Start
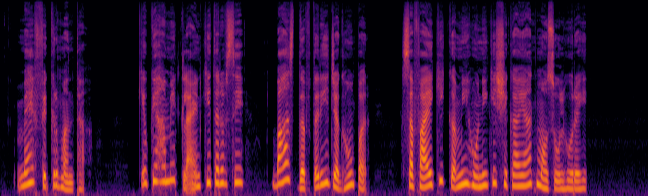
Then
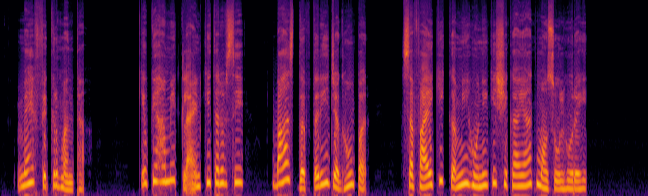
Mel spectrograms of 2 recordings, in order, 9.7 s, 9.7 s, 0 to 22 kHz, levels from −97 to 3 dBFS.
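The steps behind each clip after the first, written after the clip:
leveller curve on the samples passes 2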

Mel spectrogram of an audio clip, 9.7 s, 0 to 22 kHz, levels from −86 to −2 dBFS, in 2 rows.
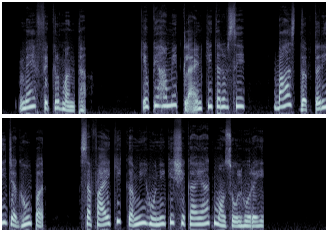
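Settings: downward compressor, threshold −21 dBFS, peak gain reduction 9 dB
high-shelf EQ 2,600 Hz −9 dB
level +3 dB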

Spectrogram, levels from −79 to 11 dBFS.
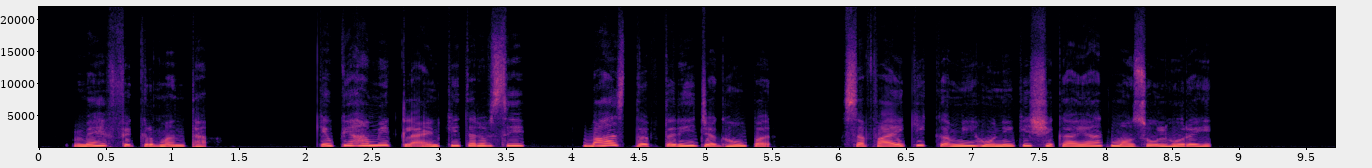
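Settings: brickwall limiter −15.5 dBFS, peak gain reduction 6 dB
level +2.5 dB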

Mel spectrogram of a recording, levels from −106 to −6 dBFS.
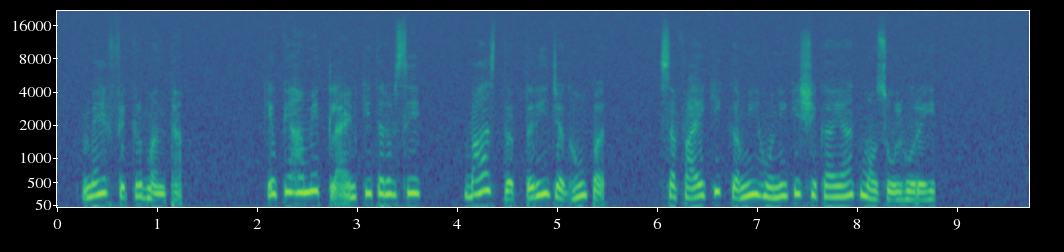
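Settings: phaser with its sweep stopped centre 340 Hz, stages 4
bit-depth reduction 8 bits, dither triangular
level −5.5 dB

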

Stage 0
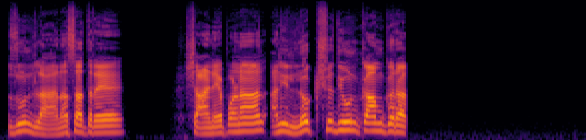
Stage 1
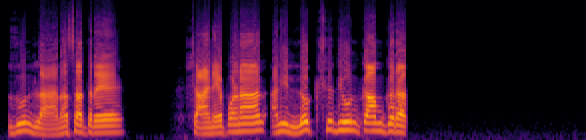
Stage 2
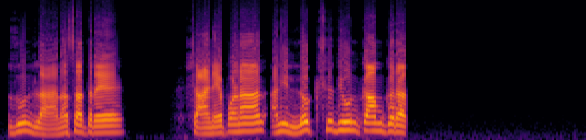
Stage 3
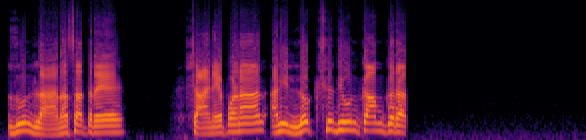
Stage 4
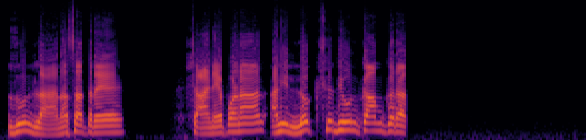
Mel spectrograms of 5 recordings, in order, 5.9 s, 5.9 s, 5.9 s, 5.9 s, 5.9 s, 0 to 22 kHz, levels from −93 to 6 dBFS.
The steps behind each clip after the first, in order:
adaptive Wiener filter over 15 samples; level +3 dB
dynamic equaliser 9,900 Hz, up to −4 dB, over −44 dBFS, Q 1.6
downward compressor 6 to 1, threshold −23 dBFS, peak gain reduction 13.5 dB; level +5.5 dB
shaped tremolo saw down 1.5 Hz, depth 35%; level −7.5 dB

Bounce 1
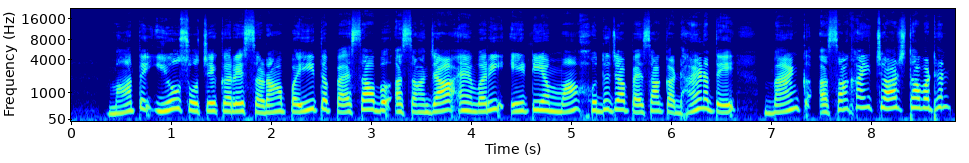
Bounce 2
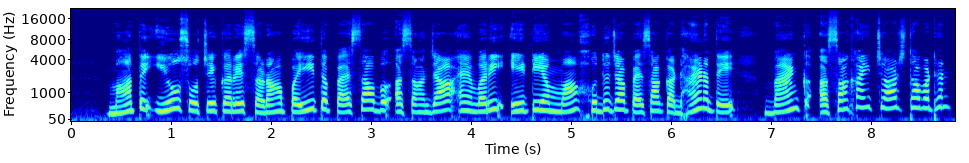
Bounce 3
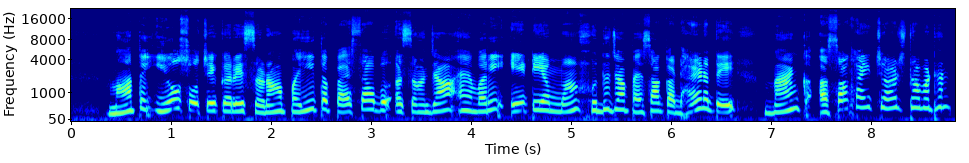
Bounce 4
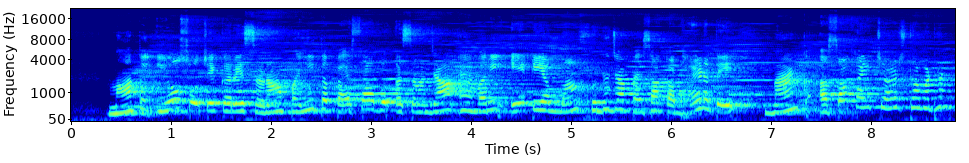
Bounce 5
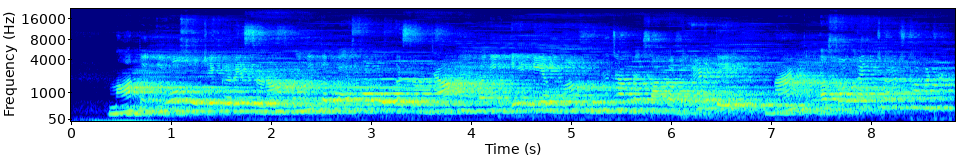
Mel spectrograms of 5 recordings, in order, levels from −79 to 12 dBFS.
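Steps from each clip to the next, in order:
parametric band 260 Hz −5 dB 1.5 octaves; speech leveller 0.5 s; level −2.5 dB
low-shelf EQ 87 Hz −7.5 dB; frequency shifter mixed with the dry sound −0.6 Hz
reverb with rising layers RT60 1.5 s, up +12 semitones, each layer −8 dB, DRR 5.5 dB
on a send: single-tap delay 320 ms −10 dB; on the sum: comb and all-pass reverb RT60 2.5 s, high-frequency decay 0.3×, pre-delay 35 ms, DRR −1.5 dB

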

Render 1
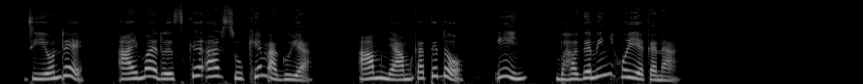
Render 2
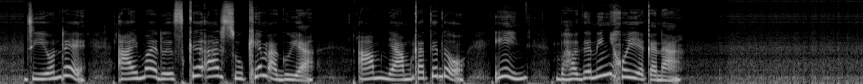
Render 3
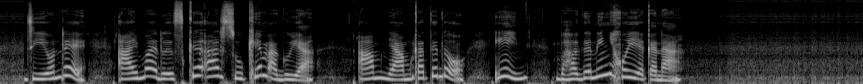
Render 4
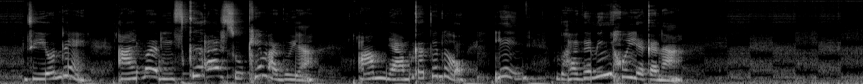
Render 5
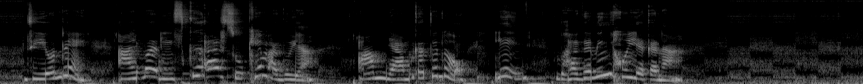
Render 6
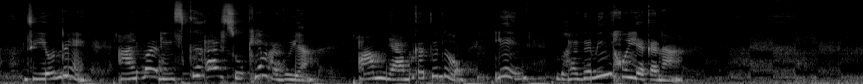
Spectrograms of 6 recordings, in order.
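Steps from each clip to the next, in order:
transient designer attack +5 dB, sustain −8 dB; envelope flattener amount 100%
no processing that can be heard
rectangular room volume 460 cubic metres, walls furnished, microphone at 0.61 metres; step-sequenced phaser 4.4 Hz 730–2,600 Hz
brickwall limiter −19 dBFS, peak gain reduction 11 dB; level −2.5 dB
rotating-speaker cabinet horn 6 Hz, later 0.75 Hz, at 0:02.72

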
